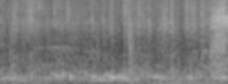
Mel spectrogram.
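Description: A flock of young racing pigeons cooing softly in a loft aviary.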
